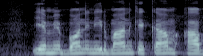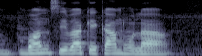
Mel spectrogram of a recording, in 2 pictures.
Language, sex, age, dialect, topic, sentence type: Bhojpuri, male, 18-24, Southern / Standard, agriculture, statement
